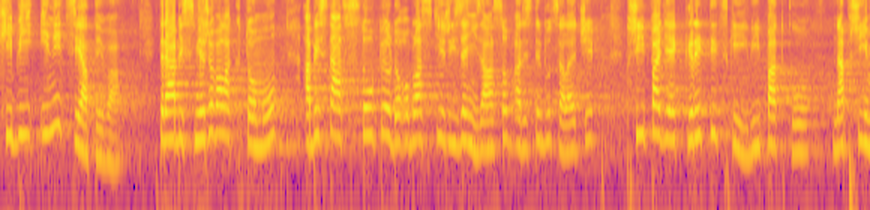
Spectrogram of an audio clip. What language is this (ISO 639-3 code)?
ces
